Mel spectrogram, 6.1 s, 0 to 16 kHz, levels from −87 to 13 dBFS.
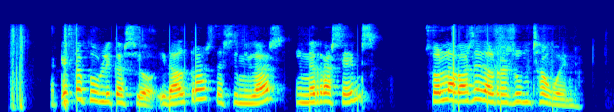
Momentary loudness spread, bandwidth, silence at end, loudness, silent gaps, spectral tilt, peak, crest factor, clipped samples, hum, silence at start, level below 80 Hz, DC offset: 11 LU; 7.8 kHz; 0.35 s; -17 LUFS; 0.42-0.47 s, 4.11-4.24 s; -5.5 dB/octave; -2 dBFS; 16 dB; under 0.1%; none; 0.1 s; -56 dBFS; under 0.1%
